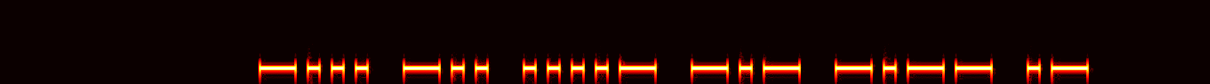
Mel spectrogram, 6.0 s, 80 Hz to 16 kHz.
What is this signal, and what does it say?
Morse code, heard as a keyed tone, about 20 wpm, 700 Hz. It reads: BD4KYA
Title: DXCC-100 Call Signs - 6 Characters - Repeated 2x - 20wpm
